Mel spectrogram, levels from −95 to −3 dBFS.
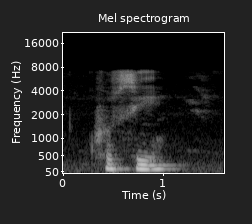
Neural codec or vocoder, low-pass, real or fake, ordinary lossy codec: none; 7.2 kHz; real; none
